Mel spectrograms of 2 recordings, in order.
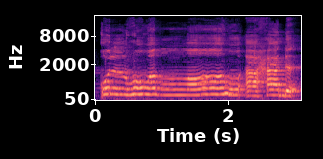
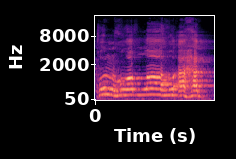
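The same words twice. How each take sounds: First: The final d has an audible echoing bounce. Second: The final d is cut off without bounce. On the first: The speaker calls it right. "Yang benar" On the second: The speaker calls it wrong. "Nggak boleh"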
